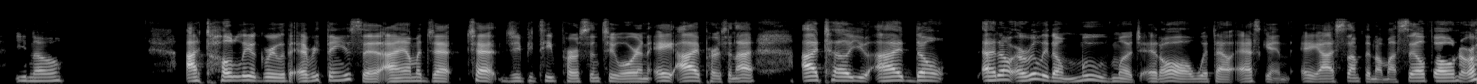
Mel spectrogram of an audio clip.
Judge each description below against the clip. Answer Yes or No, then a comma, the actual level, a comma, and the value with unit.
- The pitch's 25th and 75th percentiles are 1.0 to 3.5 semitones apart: No, average, 3.9 semitones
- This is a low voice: No, medium, 160 Hz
